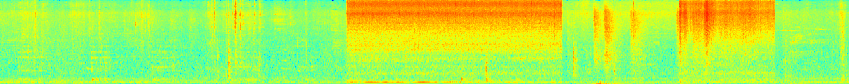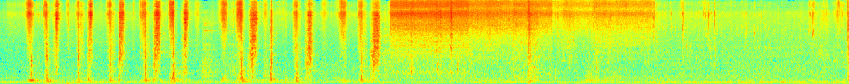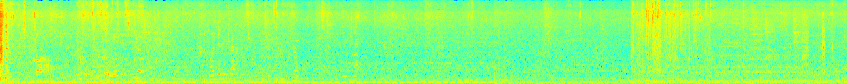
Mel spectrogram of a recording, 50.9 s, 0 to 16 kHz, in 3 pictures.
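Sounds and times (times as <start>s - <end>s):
water running from a tap: 7.0s - 11.3s, 13.6s - 15.5s, 24.8s - 30.1s.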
